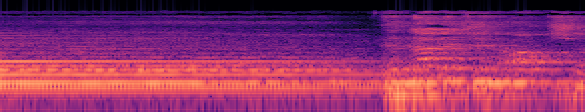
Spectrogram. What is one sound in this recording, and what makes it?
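A woman sings loudly through a microphone.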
